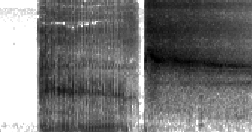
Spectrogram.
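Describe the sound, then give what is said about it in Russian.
A voice mimics snoring, Karlsson imitating how Uncle Julius snores: a loud, rattling, throaty inhale followed by a long hissing exhale with a faint whistle, one full snore cycle with no words. “— скомандовал Карлсон, а потом изобразил для малыша, как храпит дядя Юлиус и как Фрёкенбок.”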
